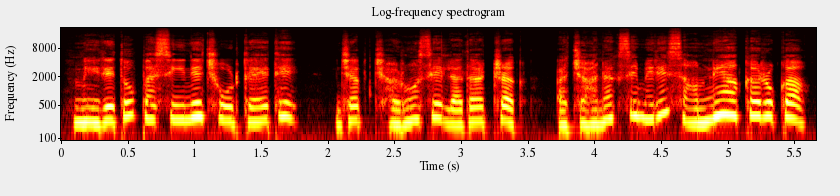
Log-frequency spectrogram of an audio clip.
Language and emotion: Hindi, fearful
